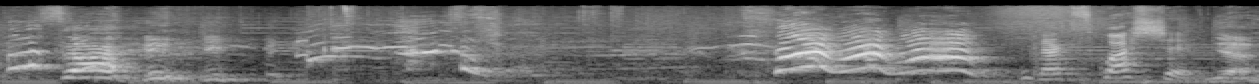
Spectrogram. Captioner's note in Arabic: تصرخ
